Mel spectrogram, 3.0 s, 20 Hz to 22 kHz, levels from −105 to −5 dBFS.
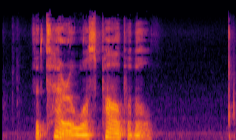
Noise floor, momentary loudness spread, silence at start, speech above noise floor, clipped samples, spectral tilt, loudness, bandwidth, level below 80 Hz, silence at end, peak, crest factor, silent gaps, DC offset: -67 dBFS; 15 LU; 0.4 s; 40 dB; under 0.1%; -5 dB/octave; -27 LUFS; 15 kHz; -60 dBFS; 0.05 s; -10 dBFS; 18 dB; none; under 0.1%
